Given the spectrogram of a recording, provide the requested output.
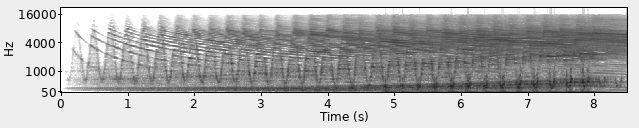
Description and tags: Stab fx for hardstyle, house
Created with audacity
electro, fx, hardstyle, hit, house, stab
